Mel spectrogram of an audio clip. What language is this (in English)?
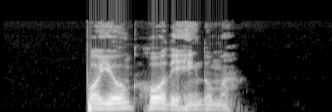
Copainalá Zoque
